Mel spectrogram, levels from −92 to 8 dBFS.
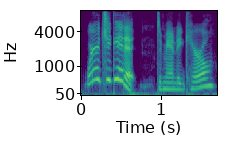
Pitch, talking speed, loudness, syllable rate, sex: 270 Hz, 210 wpm, -19 LUFS, 6.9 syllables/s, female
